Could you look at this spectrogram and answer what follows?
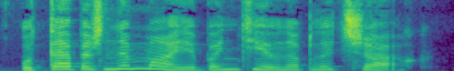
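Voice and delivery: high squeaky mocking echo; squeaky mimicry. A narrator's reading. Girl mocking a rival, squeaky high echo. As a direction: squeak it back to mock her. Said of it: "пропищала Джеральдіна".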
